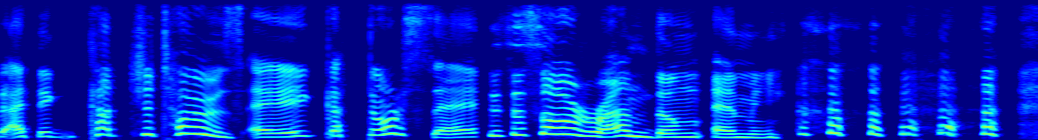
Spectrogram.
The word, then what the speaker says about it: catorce: So I came up with this thing in my head of it's like, cut your toes, catorce. I don't know why, but every time I remember 14, I think, cut your toes, catorce.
